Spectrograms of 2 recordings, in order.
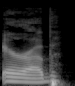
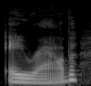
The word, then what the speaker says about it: Arab: And for those of you that don't live in North Alabama, it's not Arab. It's spelled Arab. It's Arab. So we were going to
